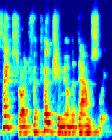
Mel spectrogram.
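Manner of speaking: put-on sarcasm laid on heavy and dripping. Retelling a golfer's reply after unasked advice: imitating heavy sarcasm. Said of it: "Heavy with sarcasm".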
